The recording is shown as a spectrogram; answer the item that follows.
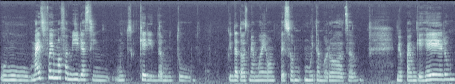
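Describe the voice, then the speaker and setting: A woman speaks fairly slowly. There is ordinary pitch variation in her voice. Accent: Minas Gerais. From Brazil, Minas Gerais. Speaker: psychologist, pastor's wife. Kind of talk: podcast interview, personal testimony.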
